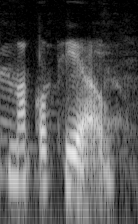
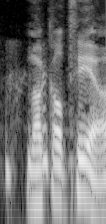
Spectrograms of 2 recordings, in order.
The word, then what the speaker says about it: Mukilteo: It's actually pronounced Mukilteo. – Mukilteo, okay.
